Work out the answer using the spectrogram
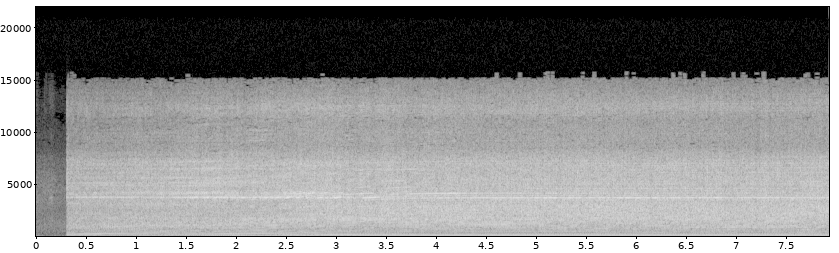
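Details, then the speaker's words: Microlight two-stroke with three-bladed prop, nose propped up, run hard: catches and climbs to a loud steady high drone without surging; serious power, healthy high-rpm run. "neighbors will really appreciate a nice bit of of Aviation she's got some power some serious power"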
